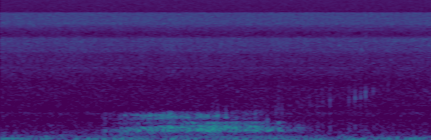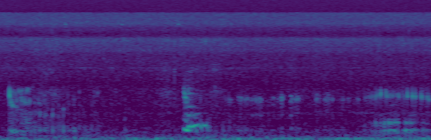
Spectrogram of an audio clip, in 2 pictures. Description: Beautiful sounds of stomach noises. Tummy sounds, growls, gurgles, and grumbles.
